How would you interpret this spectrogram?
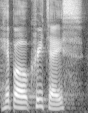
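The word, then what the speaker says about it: hypokrites: TV here because I love this word it's pronounced hypocrite ace and it means really close to our word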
